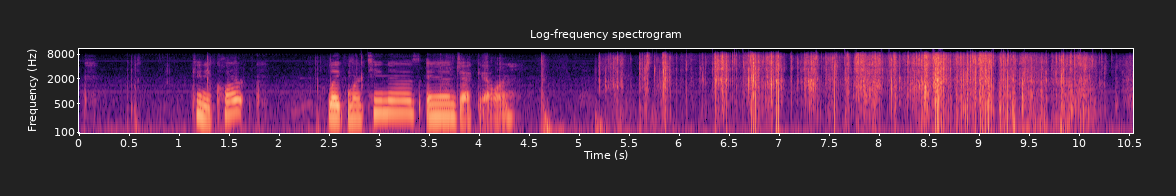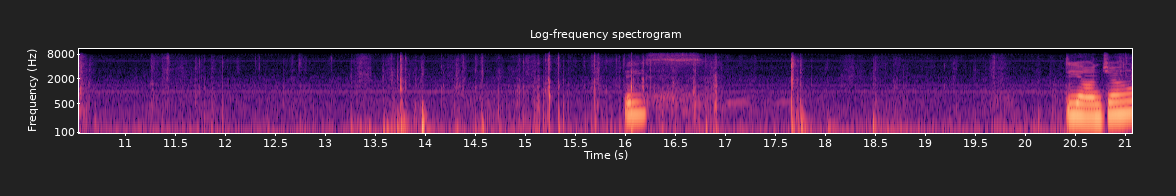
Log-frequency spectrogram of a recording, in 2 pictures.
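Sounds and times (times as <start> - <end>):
foil wrapper tearing and crinkling: 5.2 - 10.7.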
